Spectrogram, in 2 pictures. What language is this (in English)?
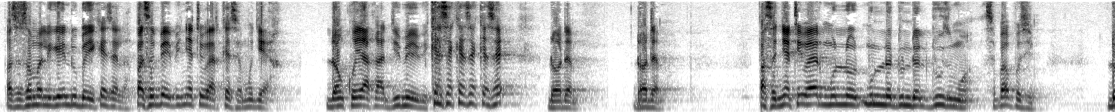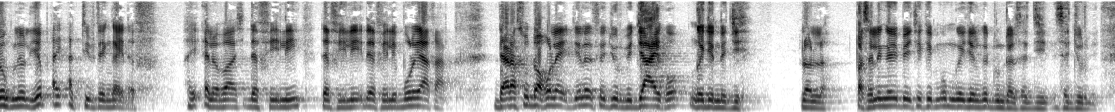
Wolof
